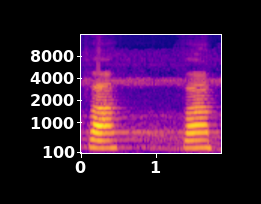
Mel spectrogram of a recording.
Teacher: জিব্বার আগা হচ্ছে উপরের 2 দাঁতের আগার সাথে লাগিয়ে, সা জিব্বার আগা উপরের 2 দাঁতের আগার সাথে লাগিয়ে নরমভাবে আদায় করতে হবে।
